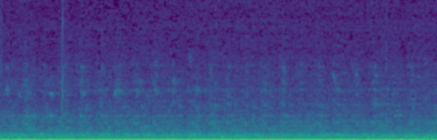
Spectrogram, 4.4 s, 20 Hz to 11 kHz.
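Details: 2003 MerCruiser boat engine that would not run, started after refilling an empty fuel tank (the fuel gauge float is bad). Deep, steady, even idle rumble with nothing sharp on top; confirmed fix was simply no fuel.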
